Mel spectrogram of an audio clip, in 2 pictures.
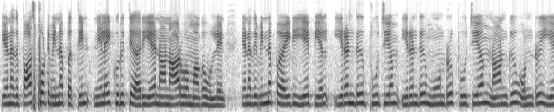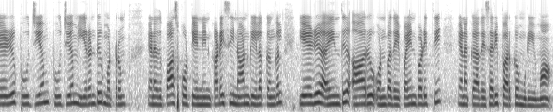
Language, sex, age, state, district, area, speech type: Tamil, female, 30-45, Tamil Nadu, Ranipet, urban, read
